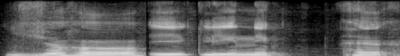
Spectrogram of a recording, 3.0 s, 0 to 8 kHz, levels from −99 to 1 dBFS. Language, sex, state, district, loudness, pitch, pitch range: Hindi, male, Bihar, Bhagalpur, -17 LUFS, 125 Hz, 115-140 Hz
